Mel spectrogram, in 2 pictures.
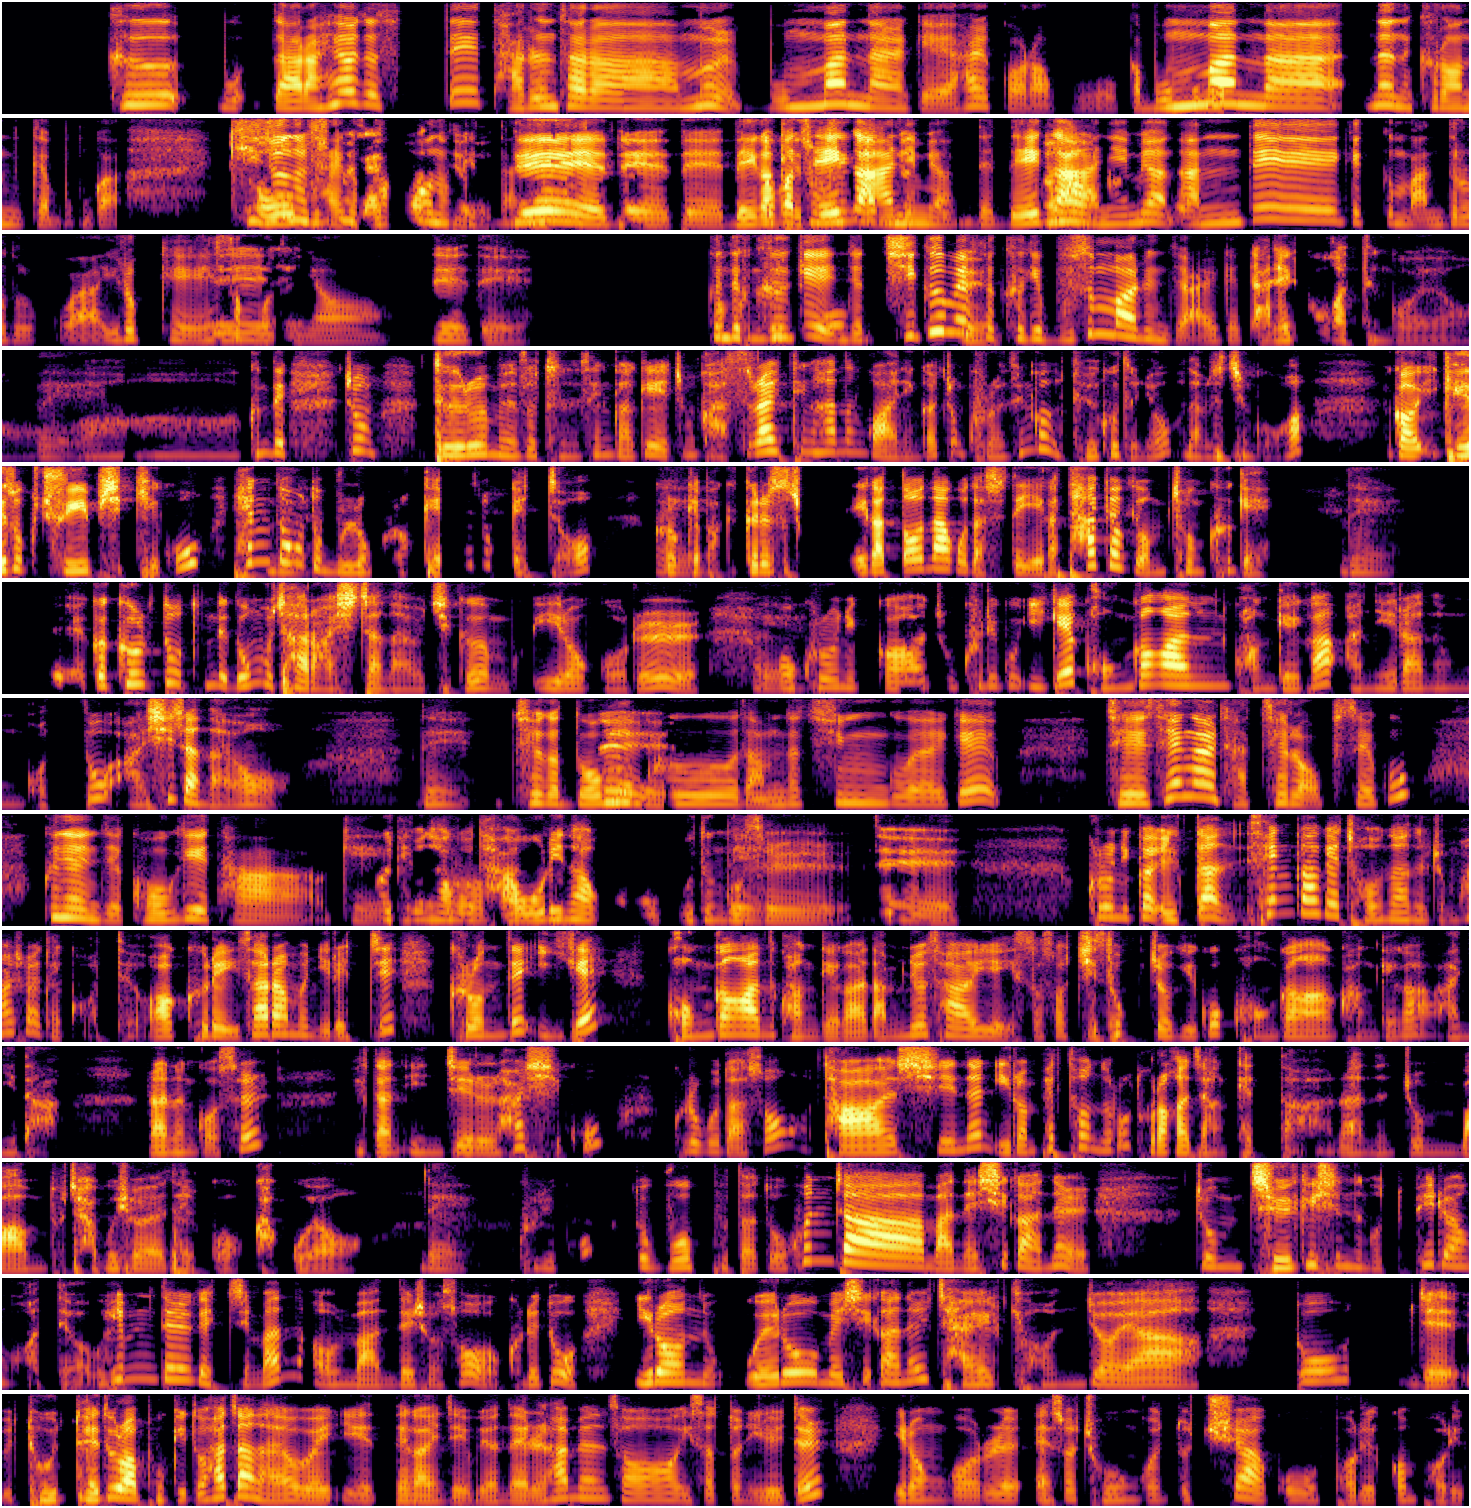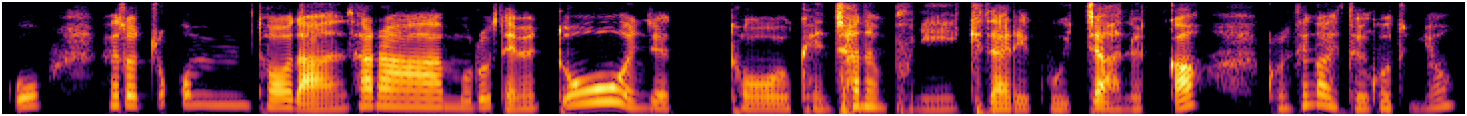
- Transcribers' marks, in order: other background noise; tapping
- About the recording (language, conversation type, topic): Korean, advice, 정체성 회복과 자아 발견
